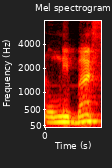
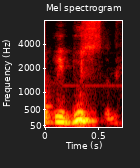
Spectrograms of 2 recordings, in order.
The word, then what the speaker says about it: omnibus: kan menggunakan omnius ini bahasa Latin d bukan omnibas ya omnibus jadi cara bacanya itu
